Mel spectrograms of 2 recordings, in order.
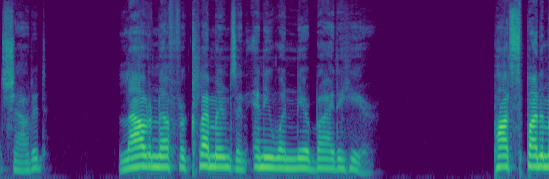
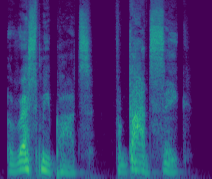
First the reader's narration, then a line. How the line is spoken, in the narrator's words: Jet muttered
